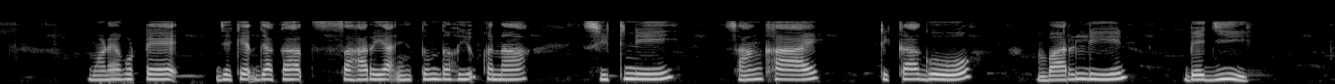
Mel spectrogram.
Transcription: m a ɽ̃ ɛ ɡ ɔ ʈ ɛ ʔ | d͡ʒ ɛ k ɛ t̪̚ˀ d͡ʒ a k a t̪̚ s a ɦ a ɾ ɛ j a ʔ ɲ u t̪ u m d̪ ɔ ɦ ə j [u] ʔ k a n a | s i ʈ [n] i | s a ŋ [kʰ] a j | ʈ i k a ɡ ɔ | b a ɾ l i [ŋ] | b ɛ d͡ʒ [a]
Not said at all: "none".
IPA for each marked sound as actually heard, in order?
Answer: u, n, kʰ, n, i

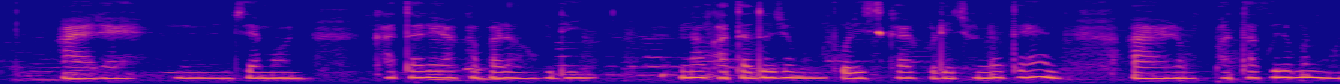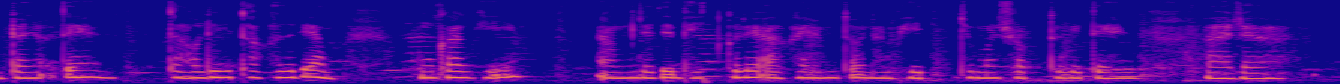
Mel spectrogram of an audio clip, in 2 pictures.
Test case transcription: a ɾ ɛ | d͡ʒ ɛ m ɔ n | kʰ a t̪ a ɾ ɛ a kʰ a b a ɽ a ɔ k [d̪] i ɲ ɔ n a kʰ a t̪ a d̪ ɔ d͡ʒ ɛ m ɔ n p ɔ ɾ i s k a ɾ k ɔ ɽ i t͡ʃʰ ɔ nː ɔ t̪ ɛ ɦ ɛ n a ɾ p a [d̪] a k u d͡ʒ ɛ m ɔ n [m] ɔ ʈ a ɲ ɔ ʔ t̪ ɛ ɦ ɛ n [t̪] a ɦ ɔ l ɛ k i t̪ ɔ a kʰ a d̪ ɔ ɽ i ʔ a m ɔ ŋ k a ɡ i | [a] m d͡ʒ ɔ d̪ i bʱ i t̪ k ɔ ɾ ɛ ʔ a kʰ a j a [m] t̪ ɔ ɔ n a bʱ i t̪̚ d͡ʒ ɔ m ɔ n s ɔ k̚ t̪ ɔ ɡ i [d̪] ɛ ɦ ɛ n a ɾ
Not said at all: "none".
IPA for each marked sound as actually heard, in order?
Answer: d̪, t̪, m, t̪, a, m, t̪

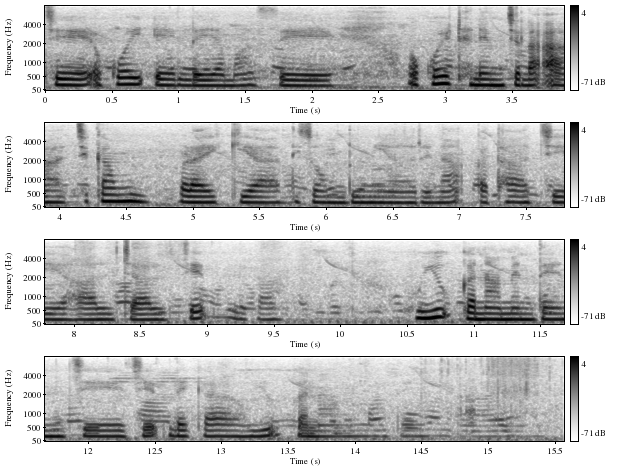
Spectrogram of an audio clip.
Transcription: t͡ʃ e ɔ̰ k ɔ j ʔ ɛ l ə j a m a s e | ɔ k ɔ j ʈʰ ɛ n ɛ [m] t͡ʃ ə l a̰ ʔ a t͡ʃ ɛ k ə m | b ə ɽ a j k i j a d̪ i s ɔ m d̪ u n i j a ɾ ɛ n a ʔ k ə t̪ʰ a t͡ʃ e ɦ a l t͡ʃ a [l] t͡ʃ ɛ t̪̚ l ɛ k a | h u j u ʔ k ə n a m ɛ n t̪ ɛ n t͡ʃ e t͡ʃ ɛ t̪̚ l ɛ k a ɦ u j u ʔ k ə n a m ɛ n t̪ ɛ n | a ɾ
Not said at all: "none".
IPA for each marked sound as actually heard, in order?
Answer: m, l

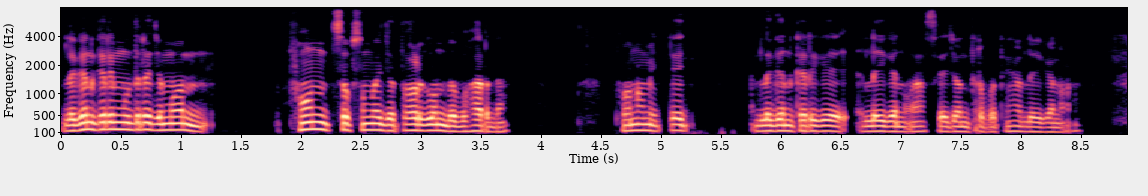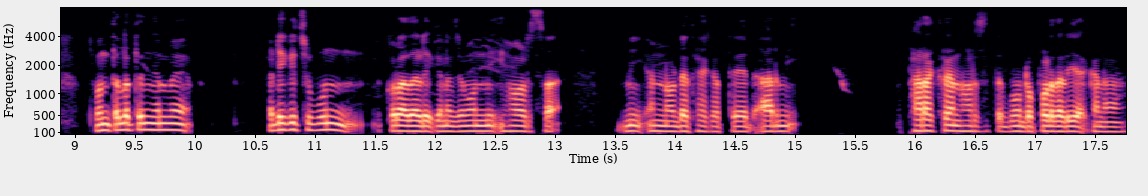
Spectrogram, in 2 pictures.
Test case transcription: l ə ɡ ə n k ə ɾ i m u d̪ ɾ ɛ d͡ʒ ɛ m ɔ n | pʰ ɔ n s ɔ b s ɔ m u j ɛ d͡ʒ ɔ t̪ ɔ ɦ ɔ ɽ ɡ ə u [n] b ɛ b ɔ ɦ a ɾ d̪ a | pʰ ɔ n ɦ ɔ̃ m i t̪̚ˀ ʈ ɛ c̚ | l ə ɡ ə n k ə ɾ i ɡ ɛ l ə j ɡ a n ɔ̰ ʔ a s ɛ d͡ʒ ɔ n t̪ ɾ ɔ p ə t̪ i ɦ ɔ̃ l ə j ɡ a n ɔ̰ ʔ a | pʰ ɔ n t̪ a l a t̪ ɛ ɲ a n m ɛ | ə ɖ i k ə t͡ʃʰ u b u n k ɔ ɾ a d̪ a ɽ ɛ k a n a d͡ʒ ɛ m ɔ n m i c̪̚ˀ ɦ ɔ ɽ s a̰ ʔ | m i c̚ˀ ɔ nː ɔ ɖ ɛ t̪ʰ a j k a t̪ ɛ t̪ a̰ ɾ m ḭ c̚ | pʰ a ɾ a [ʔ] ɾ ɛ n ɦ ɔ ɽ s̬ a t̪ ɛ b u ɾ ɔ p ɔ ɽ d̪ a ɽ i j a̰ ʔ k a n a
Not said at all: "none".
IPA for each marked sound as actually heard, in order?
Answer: n, k

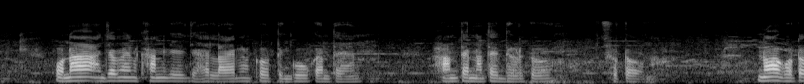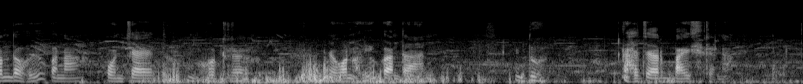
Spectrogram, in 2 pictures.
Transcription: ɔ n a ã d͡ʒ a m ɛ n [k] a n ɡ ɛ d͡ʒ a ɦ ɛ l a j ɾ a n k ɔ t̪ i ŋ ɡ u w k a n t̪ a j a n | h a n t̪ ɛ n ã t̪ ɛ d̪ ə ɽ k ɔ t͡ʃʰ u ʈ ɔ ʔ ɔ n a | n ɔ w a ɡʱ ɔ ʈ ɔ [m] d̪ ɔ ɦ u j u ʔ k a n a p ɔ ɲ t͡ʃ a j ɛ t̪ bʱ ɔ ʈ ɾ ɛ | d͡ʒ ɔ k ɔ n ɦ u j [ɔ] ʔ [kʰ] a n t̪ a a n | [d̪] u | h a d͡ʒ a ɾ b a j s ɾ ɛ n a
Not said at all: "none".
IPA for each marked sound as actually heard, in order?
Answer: kʰ, n, u, k, d̪

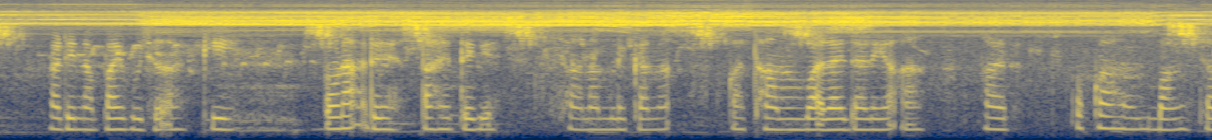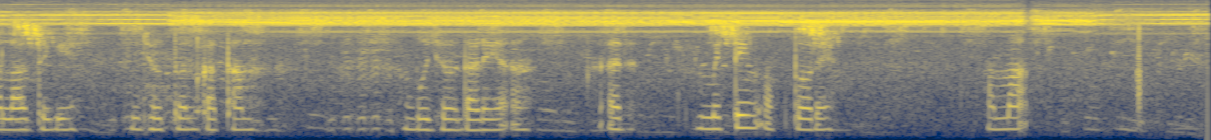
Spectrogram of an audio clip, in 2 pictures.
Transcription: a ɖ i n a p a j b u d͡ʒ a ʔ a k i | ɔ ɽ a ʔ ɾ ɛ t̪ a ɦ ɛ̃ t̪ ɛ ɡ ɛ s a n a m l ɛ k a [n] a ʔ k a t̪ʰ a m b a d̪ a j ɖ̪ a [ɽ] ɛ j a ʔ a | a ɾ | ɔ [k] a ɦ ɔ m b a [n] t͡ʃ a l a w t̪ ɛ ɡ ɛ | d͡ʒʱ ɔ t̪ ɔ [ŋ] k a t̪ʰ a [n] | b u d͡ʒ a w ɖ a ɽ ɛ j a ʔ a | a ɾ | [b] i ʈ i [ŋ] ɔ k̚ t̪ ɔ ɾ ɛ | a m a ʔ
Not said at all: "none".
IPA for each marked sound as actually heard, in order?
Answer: n, ɽ, k, ŋ, n, m, m, ŋ

